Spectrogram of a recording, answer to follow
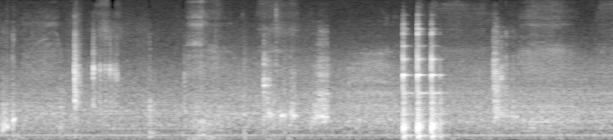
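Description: Metal knife scooping mayonnaise out of a jar and knocking it off against a glass mixing bowl: scattered soft scrapes and clicks, then three quick ringing clinks about four seconds in.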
